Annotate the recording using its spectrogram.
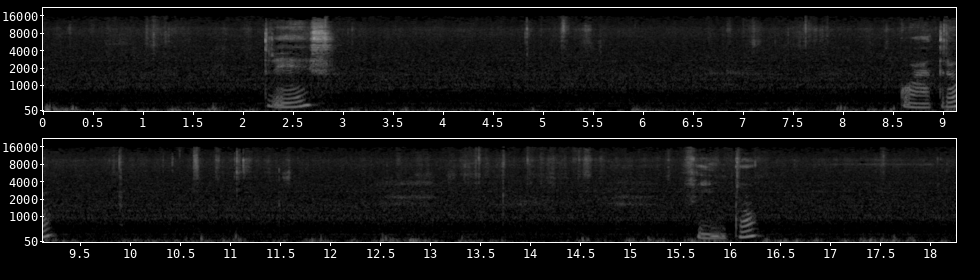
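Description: A crochet hook softly rubs and ticks against yarn.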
